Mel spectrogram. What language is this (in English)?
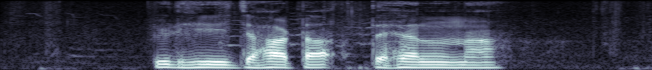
Santali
